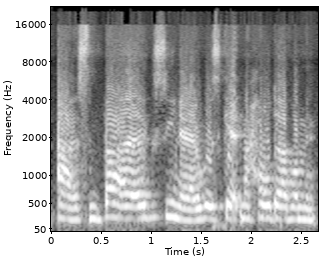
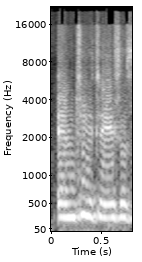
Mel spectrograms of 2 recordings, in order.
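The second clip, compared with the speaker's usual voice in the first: ordinary delivery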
